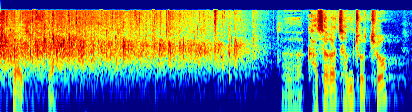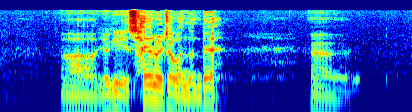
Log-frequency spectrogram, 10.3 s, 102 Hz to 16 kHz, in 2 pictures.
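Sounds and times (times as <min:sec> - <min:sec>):
church congregation applauding: 0:00.0 - 0:03.6
speech: 0:00.2 - 0:00.9, 0:03.5 - 0:05.0, 0:05.9 - 0:08.0, 0:09.0 - 0:09.7.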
